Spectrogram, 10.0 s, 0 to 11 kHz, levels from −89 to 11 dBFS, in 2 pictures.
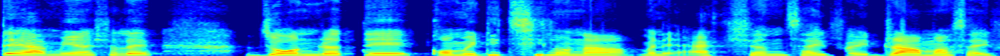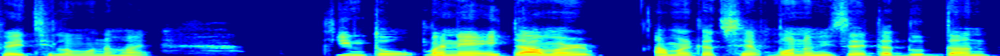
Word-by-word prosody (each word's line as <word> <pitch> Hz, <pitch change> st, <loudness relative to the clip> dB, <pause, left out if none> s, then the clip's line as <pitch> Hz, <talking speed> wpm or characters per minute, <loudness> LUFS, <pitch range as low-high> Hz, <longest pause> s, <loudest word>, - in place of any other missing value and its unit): তে 270 Hz, -, +6 dB, 0.2 s
আমি 265 Hz, +1 st, -5 dB
আসলে 275 Hz, -2 st, 0 dB, 0.7 s
জনরাতে 250 Hz, +6 st, +4 dB, 0.3 s
কমেডি 235 Hz, +3 st, +1 dB
ছিল 310 Hz, -2 st, -1 dB, 0.2 s
না। 180 Hz, -, +6 dB, 0.2 s
মানে 200 Hz, 0 st, -3 dB, 0.2 s
একশন, 250 Hz, +6 st, -5 dB
সাই-ফাই, 205 Hz, -3 st, -3 dB
ড্রামা 195 Hz, +1 st, +7 dB
সাই-ফাই 190 Hz, -3 st, -2 dB
ছিল 190 Hz, -5 st, -9 dB
মনে 170 Hz, +1 st, -8 dB
হয়। 200 Hz, +2 st, -6 dB, 0.9 s
কিন্তু 235 Hz, +1 st, -6 dB, 0.3 s
মানে 195 Hz, 0 st, +1 dB, 0.2 s
এটা 215 Hz, 0 st, -1 dB
আমার, 215 Hz, 0 st, +2 dB, 0.4 s
আমার 190 Hz, +1 st, -2 dB
কাছে 205 Hz, +4 st, -5 dB, 0.2 s
মনে 190 Hz, 0 st, -1 dB
হয়েছে 195 Hz, -1 st, -4 dB
এটা 190 Hz, 0 st, -2 dB
দুর্দান্ত 185 Hz, +1 st, -4 dB
205 Hz, 150 wpm, -24 LUFS, 190-240 Hz, 0.9 s, ড্রামা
